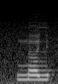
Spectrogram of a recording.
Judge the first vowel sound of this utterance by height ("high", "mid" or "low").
mid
